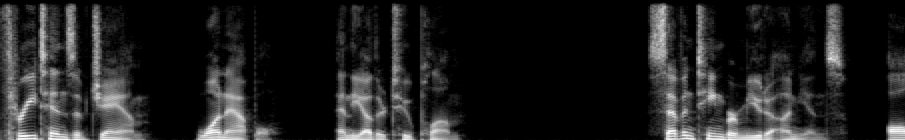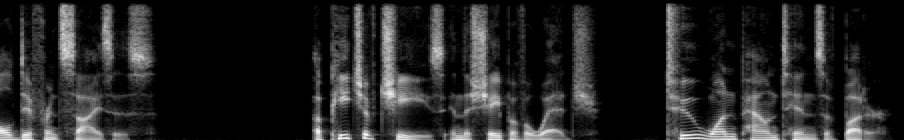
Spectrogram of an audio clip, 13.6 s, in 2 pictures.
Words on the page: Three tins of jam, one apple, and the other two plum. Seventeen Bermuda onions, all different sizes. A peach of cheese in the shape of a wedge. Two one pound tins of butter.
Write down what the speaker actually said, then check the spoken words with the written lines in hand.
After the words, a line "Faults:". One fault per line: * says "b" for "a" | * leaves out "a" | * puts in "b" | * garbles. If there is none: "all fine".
Three tins of jam, one apple, and the other two plum. Seventeen Bermuda onions, all different sizes. A peach of cheese in the shape of a wedge. Two one pound tins of butter.
Faults:
all fine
